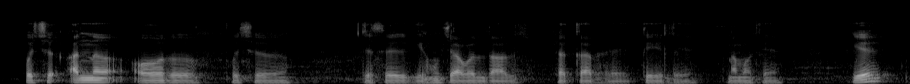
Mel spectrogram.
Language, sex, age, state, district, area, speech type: Hindi, male, 60+, Madhya Pradesh, Betul, urban, spontaneous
